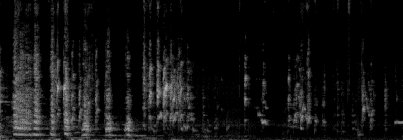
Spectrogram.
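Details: Budgerigars in a colony described as happy, giving dense, harsh, buzzy chatter in rapid bursts for the first two seconds, then sparser short chirps and squeaks with gaps between them.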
